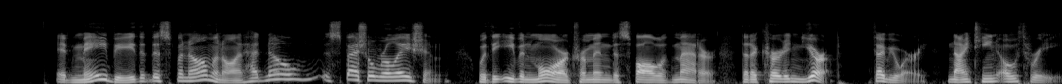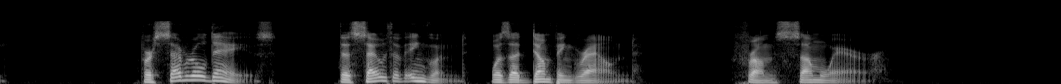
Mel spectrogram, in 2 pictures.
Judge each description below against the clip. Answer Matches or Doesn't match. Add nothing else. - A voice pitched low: Matches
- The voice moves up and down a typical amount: Doesn't match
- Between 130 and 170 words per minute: Doesn't match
